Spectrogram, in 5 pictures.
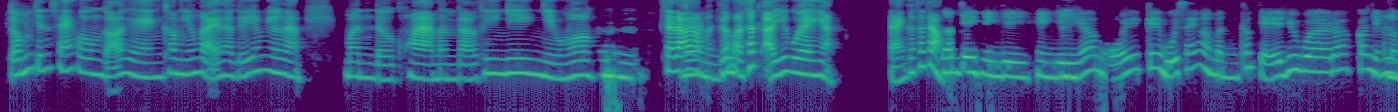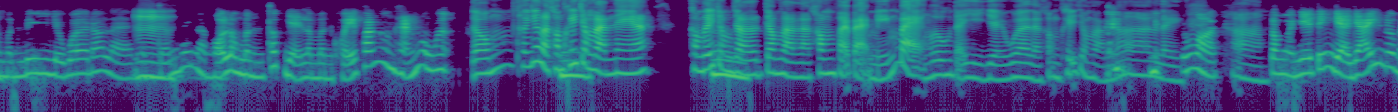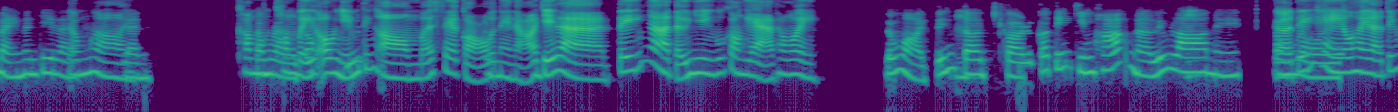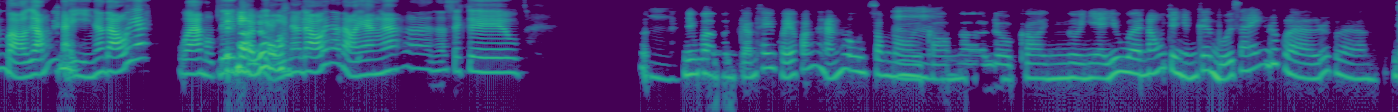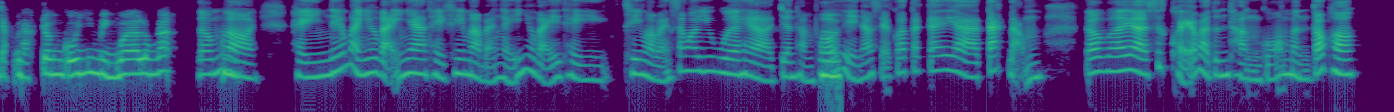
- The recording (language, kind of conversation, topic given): Vietnamese, unstructured, Bạn thích sống ở thành phố lớn hay ở thị trấn nhỏ hơn?
- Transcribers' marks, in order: tapping; other background noise; laugh; unintelligible speech; unintelligible speech; laughing while speaking: "Đúng hông?"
